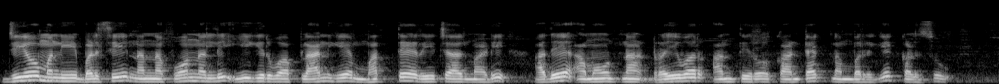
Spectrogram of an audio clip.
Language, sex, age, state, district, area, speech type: Kannada, male, 30-45, Karnataka, Davanagere, rural, read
